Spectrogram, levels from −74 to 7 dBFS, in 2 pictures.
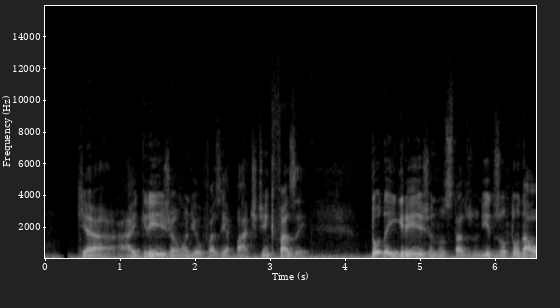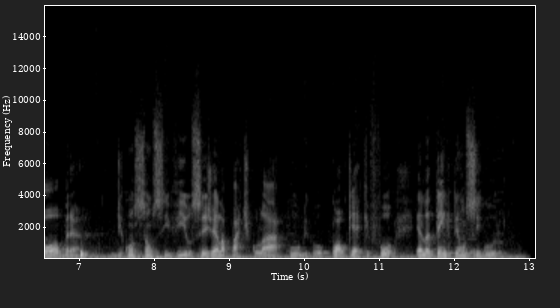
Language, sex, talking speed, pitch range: Portuguese, male, 165 wpm, 120-145 Hz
